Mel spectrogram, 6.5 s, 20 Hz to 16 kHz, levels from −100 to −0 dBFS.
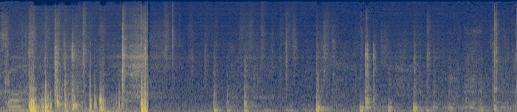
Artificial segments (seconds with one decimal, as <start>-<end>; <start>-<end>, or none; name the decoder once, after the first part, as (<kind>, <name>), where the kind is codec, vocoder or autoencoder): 0.4-4.2 (autoencoder, DAC-VAE); 4.8-5.6

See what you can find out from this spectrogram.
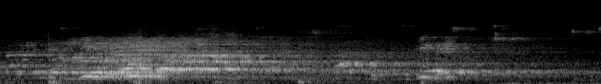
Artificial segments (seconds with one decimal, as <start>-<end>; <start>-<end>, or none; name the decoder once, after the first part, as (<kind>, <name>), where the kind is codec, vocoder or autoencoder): none

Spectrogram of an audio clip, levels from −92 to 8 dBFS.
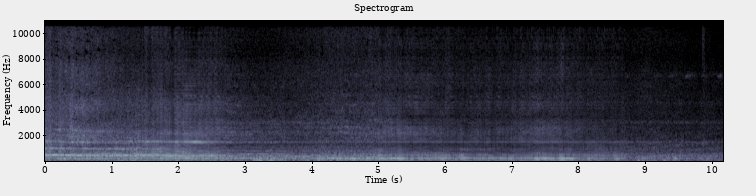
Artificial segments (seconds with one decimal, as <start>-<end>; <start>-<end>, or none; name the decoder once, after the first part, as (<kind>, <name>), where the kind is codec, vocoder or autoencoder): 1.5-2.7 (vocoder, WaveNeXt); 5.0-8.7

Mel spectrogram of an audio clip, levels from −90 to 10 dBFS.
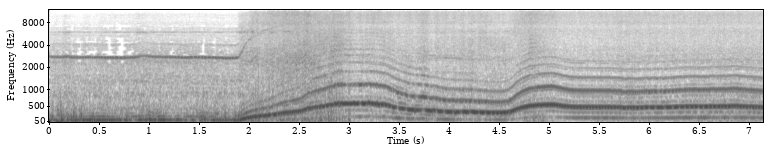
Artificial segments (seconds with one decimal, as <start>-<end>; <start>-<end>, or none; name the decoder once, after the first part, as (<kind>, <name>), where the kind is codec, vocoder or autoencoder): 2.9-4.6 (vocoder, BigVGAN v2)

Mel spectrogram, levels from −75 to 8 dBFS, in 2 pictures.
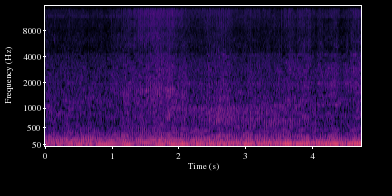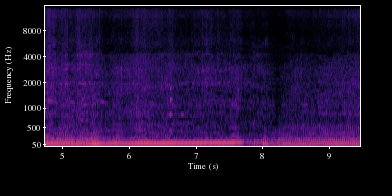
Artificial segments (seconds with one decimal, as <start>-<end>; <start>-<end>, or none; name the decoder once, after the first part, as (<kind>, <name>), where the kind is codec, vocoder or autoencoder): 5.8-6.5 (codec, SNAC); 7.6-8.7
